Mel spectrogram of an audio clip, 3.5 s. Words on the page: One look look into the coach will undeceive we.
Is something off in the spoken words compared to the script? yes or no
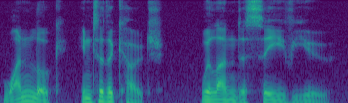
yes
